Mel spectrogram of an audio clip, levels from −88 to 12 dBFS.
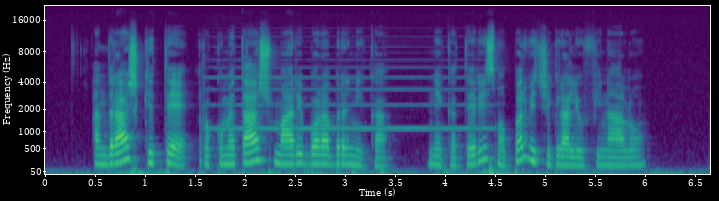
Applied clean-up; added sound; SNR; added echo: none; Bowed string instrument; 18 dB; none.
